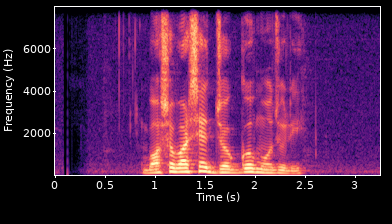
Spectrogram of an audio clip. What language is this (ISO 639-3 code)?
ben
